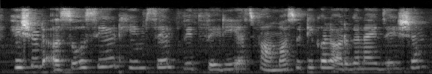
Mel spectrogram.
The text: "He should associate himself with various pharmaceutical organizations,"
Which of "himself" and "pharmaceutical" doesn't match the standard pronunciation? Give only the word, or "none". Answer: none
